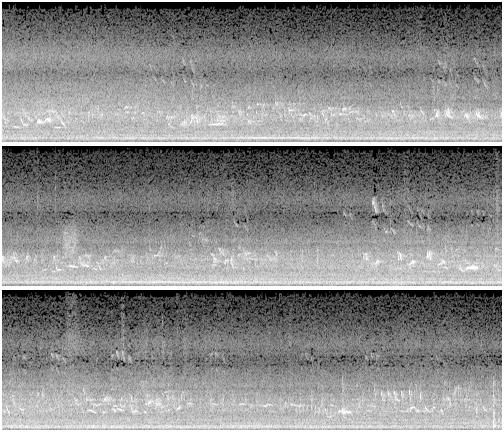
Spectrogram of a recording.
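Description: Many small birds chirping and twittering steadily throughout, over a faint steady hum and background noise.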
